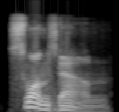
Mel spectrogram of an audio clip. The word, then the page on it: swansdown: British English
